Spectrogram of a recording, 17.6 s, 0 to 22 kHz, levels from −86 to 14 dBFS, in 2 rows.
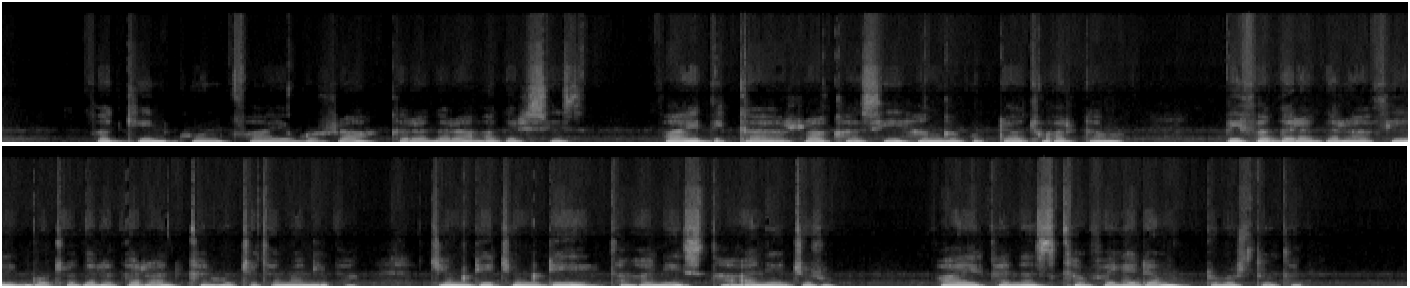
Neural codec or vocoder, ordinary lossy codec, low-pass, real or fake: none; Opus, 16 kbps; 19.8 kHz; real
